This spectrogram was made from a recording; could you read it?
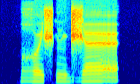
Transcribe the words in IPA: ʁʷ e ʃ n d͡ʒ æ

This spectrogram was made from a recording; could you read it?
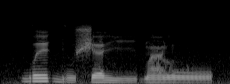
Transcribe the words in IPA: ɡʷ eː˦ ɡ͡b u˨ ʃ ɛ˧ ɣ iː˨ b ã˨ l oː˨

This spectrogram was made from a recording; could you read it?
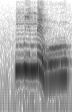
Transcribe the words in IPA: m i˦ n e˦˨ w u˧

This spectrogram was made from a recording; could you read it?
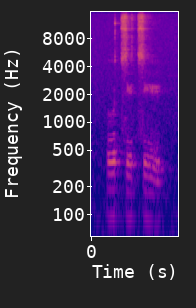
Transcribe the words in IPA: ʊ t͡s ɪ t͡s ɪ

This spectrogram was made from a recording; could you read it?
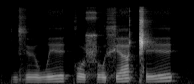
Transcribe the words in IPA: d͡z ʏː w ɪː k o ʂ o xʲ a ǁ ɪː

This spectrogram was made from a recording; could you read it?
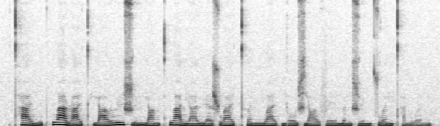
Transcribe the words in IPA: t̪ʰ a˨˩ ɪ̯ n̪ i˦ pʰ w ä˥˩ ɻ a˧˥ ɪ̯ t̪ʰ j ɑ˧˥ ʊ̯ l y˥˩ ɕ y˧˥ n̪ j ɑ˧˥ ŋ kʰ w ä˥˩ l j ä˧˥ l ɥ ɛ˧˥ ʂ w a˥ ɪ̯ t̪ʰ ə˥ n n̪ w a˥ ɪ̯ p j o˧˥ ʊ̯ ɕ j ɑ˨˩ ʊ̯ f e˧˥ ɪ̯ n̪ ə˨˩ n ɕ y˧˥ n t͡s w ə˥˩ n t̪ʰ a˩ n w ə˨˩˦ n

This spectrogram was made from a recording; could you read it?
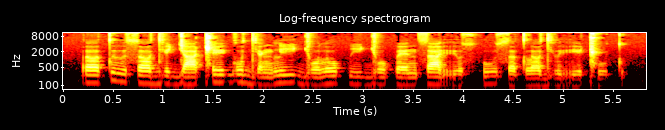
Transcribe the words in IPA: ɾ ʌ˨ t ɯ˦˨ s ʌ˨ dʲ ɛ˨ ɟ a˨ ǁ e˦ ɡ o˦ dʲ a˨ ŋ l i˦ ɟ o˨ l o˦ p i˨ ɟ o˨ p ɛ˨ n s a˦ rʲ o˨ s h u˦ s ʌ˨ t l ʌ˨ dʲ ɯ˨ rʲ e˨ ǁ u˨ t

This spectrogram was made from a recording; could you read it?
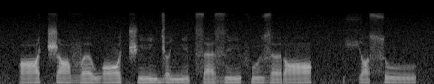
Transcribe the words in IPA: ɑ t͡ʃ ɑ v ɜ w ɔ t͡ʃ ĩ ɟ ʌ ɲ ĩ t͡s æ z ĩ f ũ z ɜ ɾ ɒ | ç ɒ s u

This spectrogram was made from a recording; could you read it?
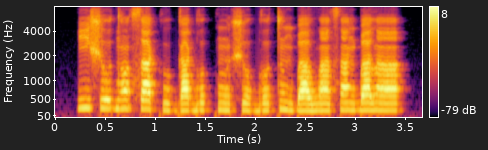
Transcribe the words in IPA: i˦ ʃ o˦ d ɔ̃˦ s a˦˨ k u˨ ɡ a˧ ɡ o˧ k ũ˨ ʃ o˨ ɡ o˨˦ t ũ˦˨ ɡ͡b a˧ w ã˧ s ã˦ ɡ͡b a˦ l ã˦

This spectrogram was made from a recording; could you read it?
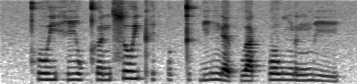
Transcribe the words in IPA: kʰ uː˨ j h iː˨ w kʰ ɵ˨˥ n s uː˥ j pʰ ɪ˨ k̚ w ʊ˧ k̚ t̪ ɪ˨ k̚ iː˥ ŋ ɛː˨˩ kʷ aː˨ k̚ p o˧ w ŋ ɵ˨˧ n m iː˨˩

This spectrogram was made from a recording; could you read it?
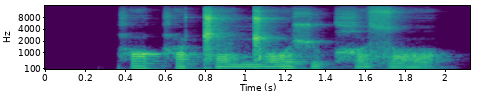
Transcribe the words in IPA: qʰ ɒ qʰ ɪ ǁ æ ŋ͡ǁ ɔ ʃ u ɡ χ ʌ z ɒ

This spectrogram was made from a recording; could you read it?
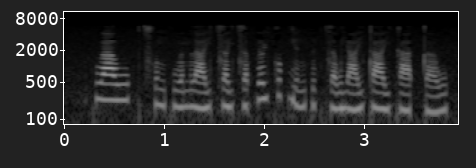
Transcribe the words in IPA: kʷ aː˥ w | t͡sʰ ʊ˧ ŋ kʷ œː˨˧ m l aː˨˥ j t͡s ɐ˨ j t͡s ɐ˨˥ p̚ l ɵ˥ ɥ k ʊ˥ k̚ j ɪ˨˥ ŋ p ɪ˨˥ k̚ t͡s ɐ˨˧ w j aː˨˥ j t̪ aː˨ j k aː˨ t̚ t̪ ɐ˨˧ w

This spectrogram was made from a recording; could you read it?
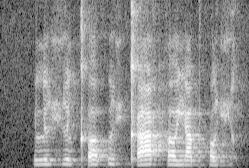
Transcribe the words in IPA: l ʉ ç ʉ l kʼ ʌ p ʉ ç kʼ a h ʌ j a pʰ ɔ ç

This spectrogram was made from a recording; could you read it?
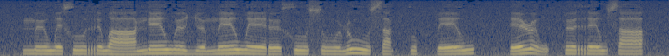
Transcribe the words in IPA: m ʏː w e x uː r ʏ w aː ŋ eː w ʏː ʎ ʏː m eː w eː ɾ ʏː x u s uː ɳ uː s a kː u pː eː w | e ɭ ʏ w | ʏ r eː w s aː

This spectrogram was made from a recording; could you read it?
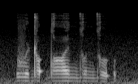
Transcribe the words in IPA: v ə ɖ o ʔ dˤ ɛː n d o n d o ʔ

